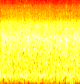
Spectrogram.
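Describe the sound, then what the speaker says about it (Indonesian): Small stream of spring water trickling and flowing steadily at a hidden spring in Kalidawir, Tulungagung, a close, even rushing hiss with no pauses or voices. "Nah, ini semakin ke bawah betul-betul terbentuk sungai"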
